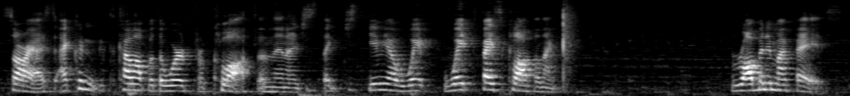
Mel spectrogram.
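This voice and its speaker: A woman's voice: mid-range voice, normal speed, fairly bright tone. A woman streaming a visual novel, reading the text aloud and adding casual asides to viewers. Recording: roomy echo, faint game music behind. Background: faint game music.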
